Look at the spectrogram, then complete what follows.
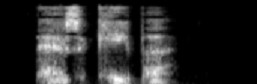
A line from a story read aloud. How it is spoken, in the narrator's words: he said softly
